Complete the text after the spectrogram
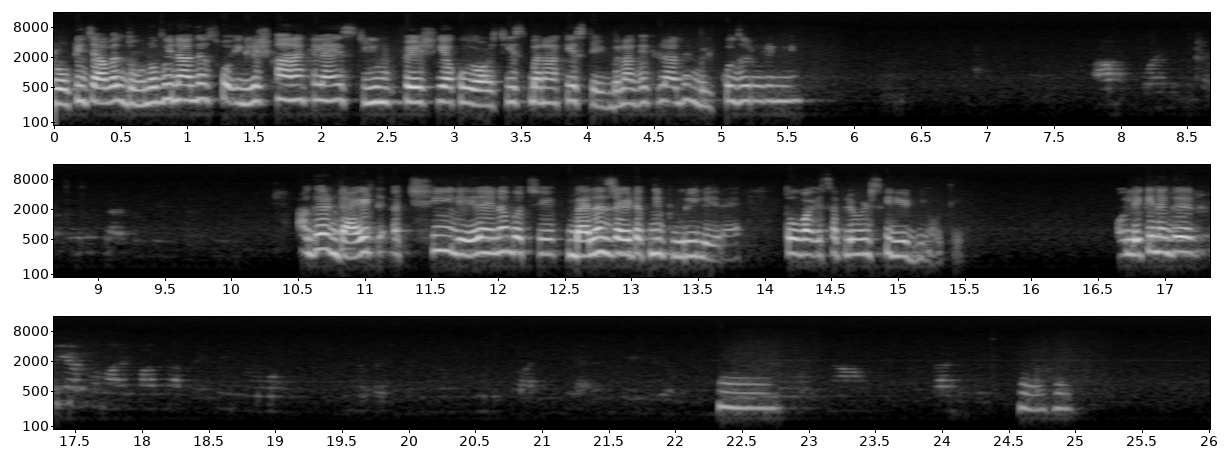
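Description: A woman speaks calmly into a microphone, pausing now and then.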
